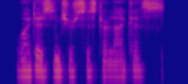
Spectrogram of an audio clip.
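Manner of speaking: soft, hushed whisper, very close to the ear. Leaning in close to whisper a question into her ear. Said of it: "lean in and then whisper into her ear".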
